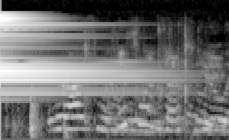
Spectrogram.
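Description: A bright metallic chime rings, struck just before and fading away steadily, with several high ringing tones. Faint voices murmur beneath it.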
